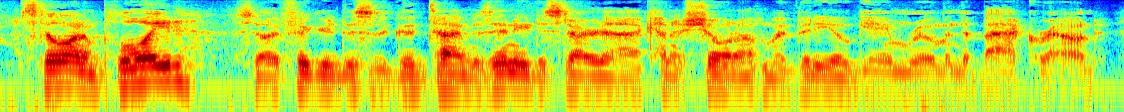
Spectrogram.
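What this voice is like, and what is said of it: Deep, congested voice. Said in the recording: “having some sinus trouble. So I have this nice deep voice”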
